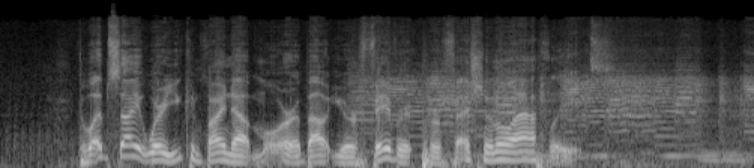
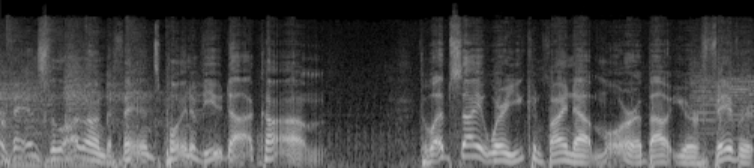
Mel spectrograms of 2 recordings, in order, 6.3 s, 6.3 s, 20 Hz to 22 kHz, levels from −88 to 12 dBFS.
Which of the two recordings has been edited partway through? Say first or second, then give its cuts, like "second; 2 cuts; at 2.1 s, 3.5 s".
first; 1 cut; at 4.8 s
